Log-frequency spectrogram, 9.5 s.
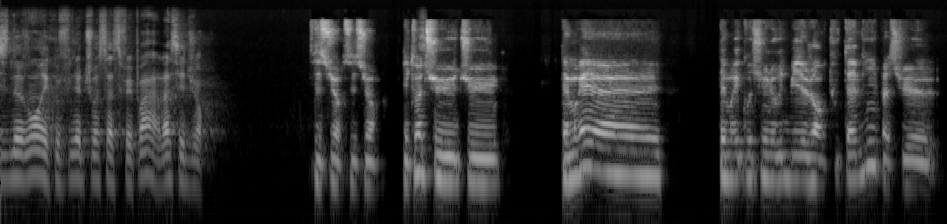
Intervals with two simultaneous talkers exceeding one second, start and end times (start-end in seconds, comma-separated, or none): none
